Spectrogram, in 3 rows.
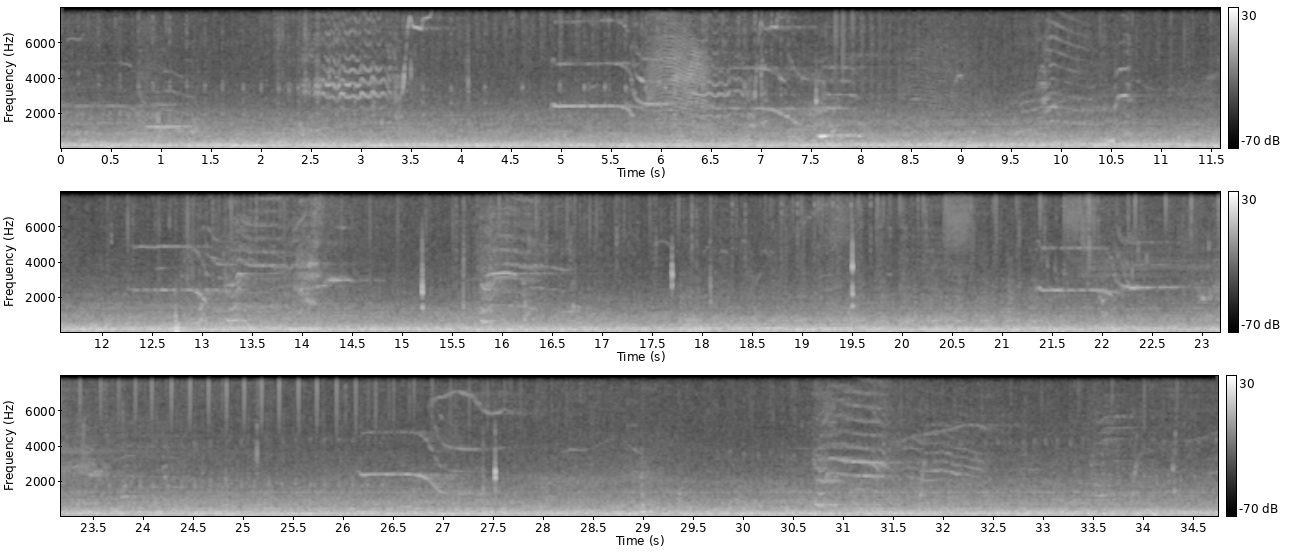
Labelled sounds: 0.0	1.4	killer whale, southern Alaska resident, 0.87 to 8.0 kHz
2.5	3.8	killer whale, southern Alaska resident, 2.2 to 8.0 kHz
4.9	8.1	killer whale, southern Alaska resident, 0.51 to 8.0 kHz
8.4	9.1	killer whale, southern Alaska resident, 1.9 to 8.0 kHz
9.7	10.8	killer whale, southern Alaska resident, 1.9 to 8.0 kHz
12.2	14.7	killer whale, southern Alaska resident, 1.4 to 8.0 kHz
15.7	16.9	killer whale, southern Alaska resident, 1.8 to 8.0 kHz
21.3	23.0	killer whale, southern Alaska resident, 1.9 to 5.6 kHz
23.7	24.5	killer whale, southern Alaska resident, 2.4 to 6.0 kHz
26.2	27.9	killer whale, southern Alaska resident, 0.83 to 7.5 kHz
30.7	32.6	killer whale, southern Alaska resident, 1.5 to 8.0 kHz
33.4	34.0	killer whale, southern Alaska resident, 2.3 to 6.2 kHz

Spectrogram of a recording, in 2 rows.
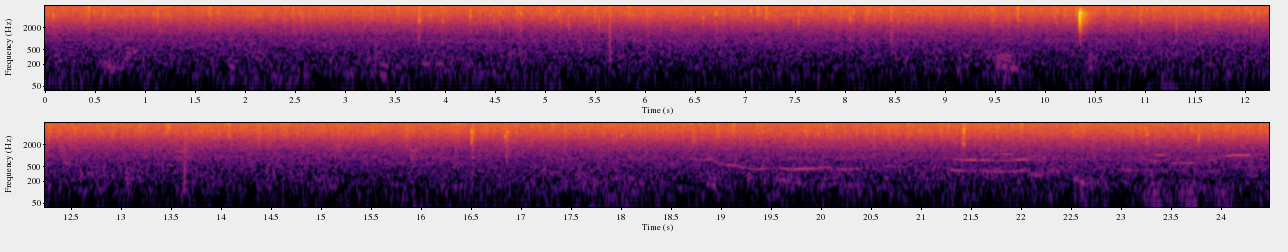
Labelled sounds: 21.3	21.7	humpback whale, 0.78 to 0.84 kHz
24.0	24.3	humpback whale, 0.94 to 1.2 kHz

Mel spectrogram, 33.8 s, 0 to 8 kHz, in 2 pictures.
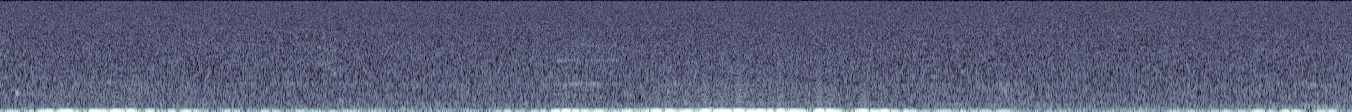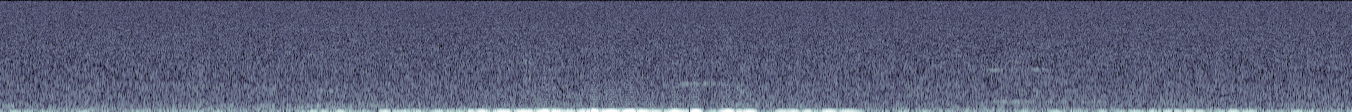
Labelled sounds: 7.0	7.2	humpback whale, 1.4 to 1.6 kHz

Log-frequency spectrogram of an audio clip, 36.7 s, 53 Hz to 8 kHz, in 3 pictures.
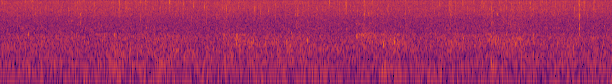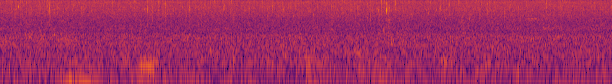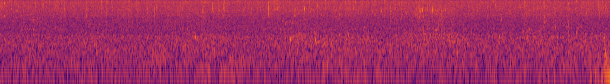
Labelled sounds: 4.6	4.9	humpback whale, 0.78 to 1.1 kHz
7.1	7.4	humpback whale, 0.81 to 1.1 kHz
22.7	23.0	humpback whale, 2.3 to 2.6 kHz

